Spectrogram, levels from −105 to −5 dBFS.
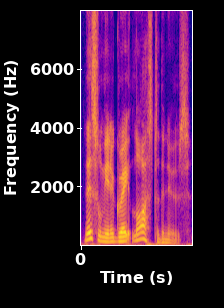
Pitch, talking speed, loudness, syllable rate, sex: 155 Hz, 325 wpm, -18 LUFS, 5.9 syllables/s, male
